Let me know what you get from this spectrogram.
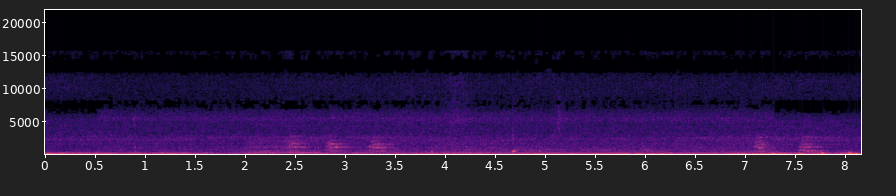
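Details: A domestic cat purrs in a low, steady rumble while getting a belly rub, with a few faint higher sounds over it.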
